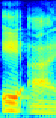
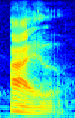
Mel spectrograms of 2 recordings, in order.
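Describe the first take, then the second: First: The two vowels are said as separate sounds. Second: The two vowels merge into one gliding sound. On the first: The speaker calls it wrong. "you don't say A I" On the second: The speaker calls it right. "you just say isle"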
